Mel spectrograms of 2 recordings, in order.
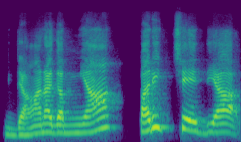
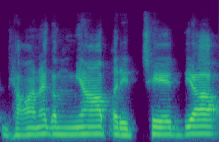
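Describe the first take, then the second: First: There is a pause between the two words. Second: The two words run together without a pause. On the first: She is limited. The speaker calls it wrong. "when we take a breath" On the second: She is beyond all limitation. The speaker calls it right. "We have to chant the two words together"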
